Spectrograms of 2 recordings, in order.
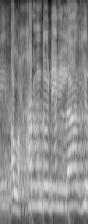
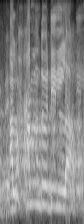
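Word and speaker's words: الحمد لله: নামাজ পড়তে গিয়ে আমরা সূরা ফাতিহা পড়ি আলহামদুলিল্লাহি রাব্বিল আলামিন। আলহামদু এই গলার ভেতর থেকে হেটা উচ্চারণ করবেন, আলহামদুলিল্লাহ।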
